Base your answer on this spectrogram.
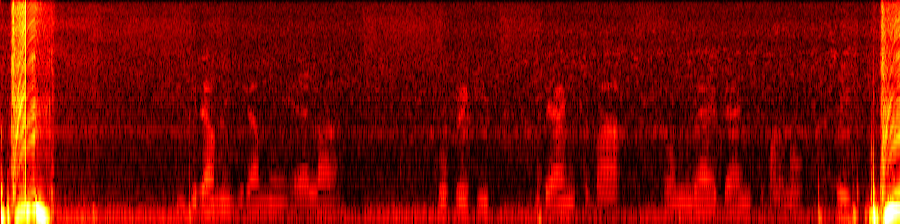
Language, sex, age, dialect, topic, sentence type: Bengali, male, 18-24, Rajbangshi, banking, statement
